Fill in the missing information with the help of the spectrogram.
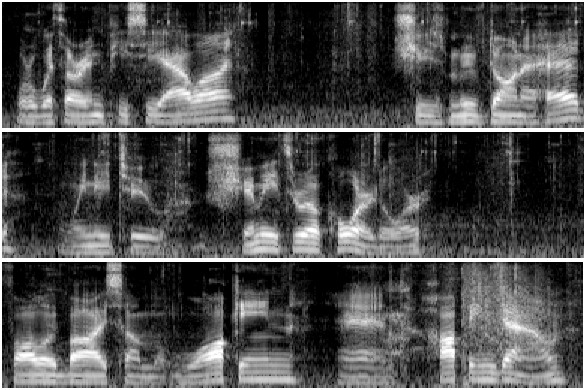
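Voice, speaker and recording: Guy ranting over gameplay, lowish voice, sarcastic and fed up, swears a lot, bit of noise. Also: slow pace, a little mellow. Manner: sarcastic, exasperated, foul-mouthed. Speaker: video game critic. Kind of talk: informal analysis commentary over gameplay.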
